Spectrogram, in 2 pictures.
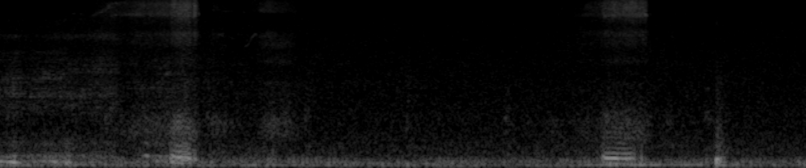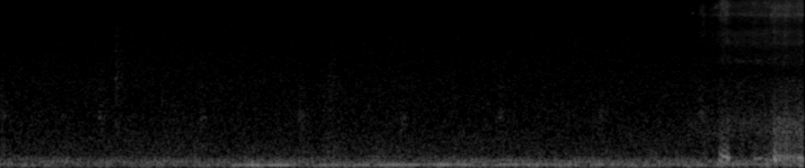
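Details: Yorkshire terrier snoring while asleep: quiet low rumbling breathing with a few louder snorting breaths at irregular intervals.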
